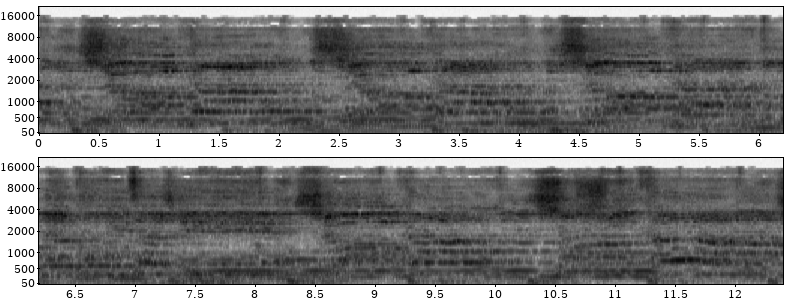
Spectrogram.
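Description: Live gospel worship song: a choir of voices singing with a male lead over held chords, with a crash-like accent about every two seconds.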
